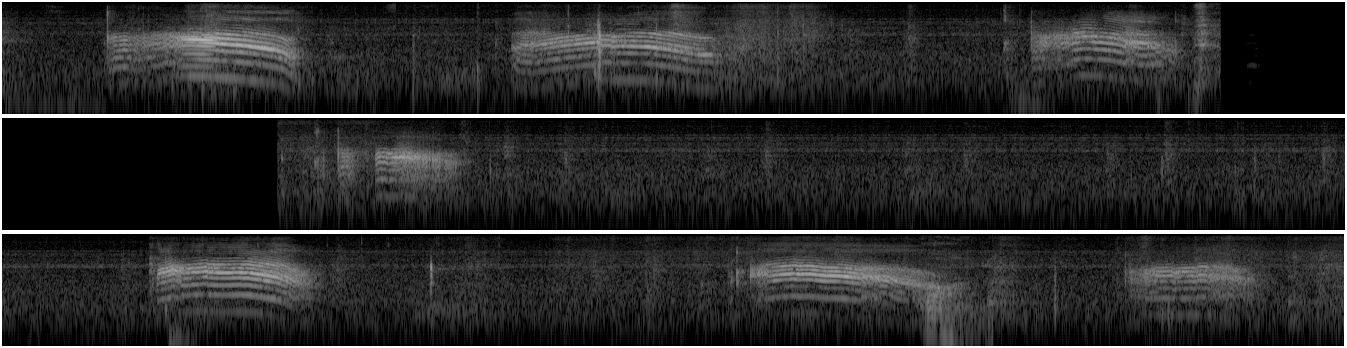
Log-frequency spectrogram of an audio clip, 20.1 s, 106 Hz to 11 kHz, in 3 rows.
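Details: Montage of Mitsy, an elderly domestic cat of about 14 who meows a lot: bursts of short arched meows, three early, a silent gap, then more cries in quick succession against a quiet indoor background.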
